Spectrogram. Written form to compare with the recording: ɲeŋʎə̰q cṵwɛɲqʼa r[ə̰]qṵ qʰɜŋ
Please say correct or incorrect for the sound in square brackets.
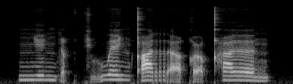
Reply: incorrect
